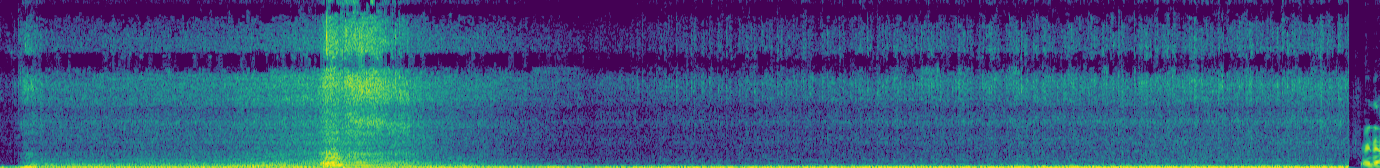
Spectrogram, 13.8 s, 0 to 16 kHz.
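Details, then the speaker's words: 1989 C4 Corvette with LS swap (LQ4), 2.5" dual pipes, after replacing 3" Flowmaster Flow FX with 2.25" Borla mufflers: V8 fires up, revs sharply once, settles to steady deep idle, quieter with no drone; normal V8 exhaust. "All right guys, so got the mufflers on. I think it sounds a lot better. It's quieter, it's not as loud. Obviously, it was the point of it, but you know, it has that, you know, nice crisp V8 sound still."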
